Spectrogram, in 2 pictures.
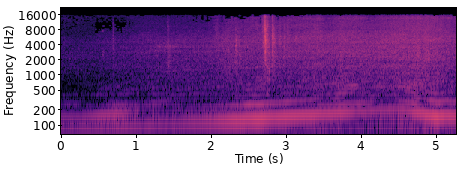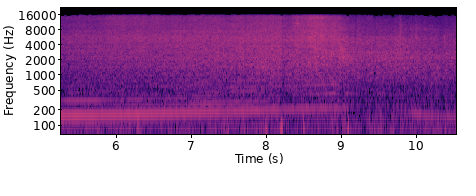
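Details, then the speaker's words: BMW E90 335i N54 twin-turbo after fixes, about 50% throttle pull on open road: note climbs smoothly, dips at a gear change with a slight stutter, pulls evenly again; normal turbo boost. "whoa and not bad not bad a little bit stuttery there"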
